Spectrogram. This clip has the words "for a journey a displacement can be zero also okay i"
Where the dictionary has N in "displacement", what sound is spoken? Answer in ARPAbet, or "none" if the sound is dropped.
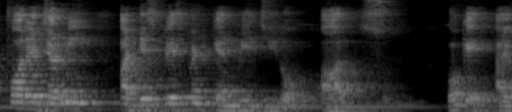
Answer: N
